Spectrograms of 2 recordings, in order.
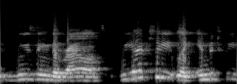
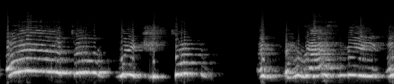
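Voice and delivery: much higher, hammed-up protesting voice; mock whiny man; 13 semitones higher, much slower than usual. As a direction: whine like a fussy fighter. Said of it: "some men that are like".

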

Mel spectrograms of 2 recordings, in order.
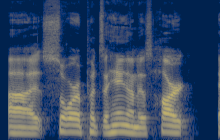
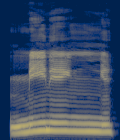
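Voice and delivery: drawn-out, puzzled higher question; confused hero; 4 semitones higher than usual. Acted. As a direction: voice a lost hero, pitched up. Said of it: "unsure what the fuck is going on".

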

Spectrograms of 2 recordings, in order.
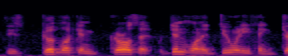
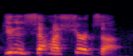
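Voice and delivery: higher, louder retold accusation; mock scolding; 9 semitones higher, 6 dB louder than usual. Star confronts the doorman after the show, scolding. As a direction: imitate an indignant complaint, high and loud.

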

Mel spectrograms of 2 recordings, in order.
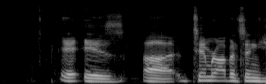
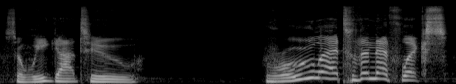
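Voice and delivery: drawn out; slower than usual. Acted. Hyping the game.

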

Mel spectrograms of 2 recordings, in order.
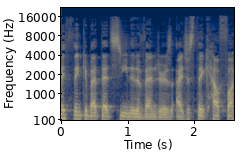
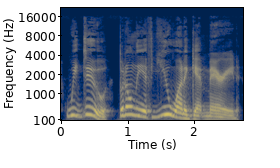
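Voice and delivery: higher, mock-earnest father; dad voice; 7 semitones higher than usual. Retelling the dad's lecture in a higher mock voice. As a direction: play the patient dad lecturing. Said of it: "And he goes".

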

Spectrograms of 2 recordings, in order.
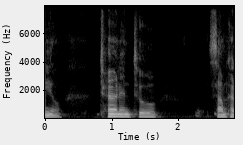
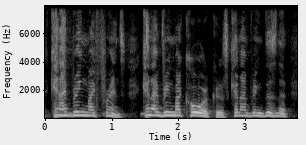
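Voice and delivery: eager questions; 7 semitones higher than usual. Retold or imitated. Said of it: "girl asks eagerly".

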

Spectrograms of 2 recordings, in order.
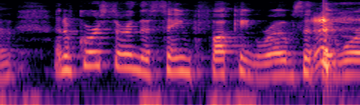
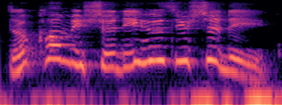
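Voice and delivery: mock bratty kid; 10 semitones higher than usual. Voicing child Jiang Cheng.

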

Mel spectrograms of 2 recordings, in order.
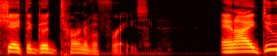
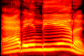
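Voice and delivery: ordinary talk, nothing marked

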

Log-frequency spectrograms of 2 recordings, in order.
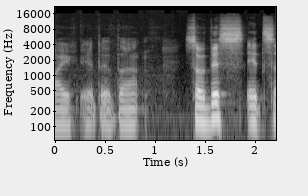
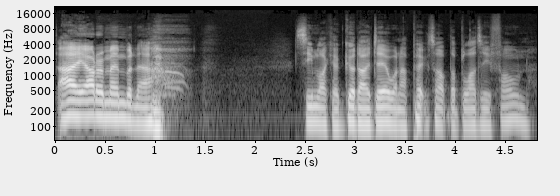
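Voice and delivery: put-on Scottish accent; 4 dB louder than usual. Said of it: "Scottish accents".

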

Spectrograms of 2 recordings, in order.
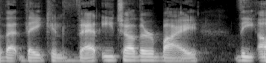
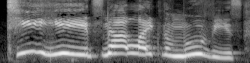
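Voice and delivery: high, giggly, coy sing-song; mock-innocent high giggle; coy teasing; 4 dB louder than usual. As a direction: tease them like a coy schoolgirl. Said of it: "me coyly saying for months".

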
